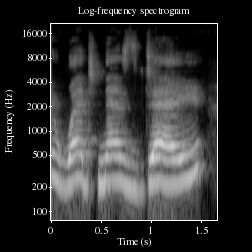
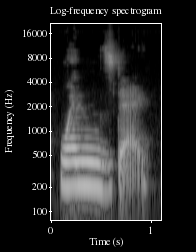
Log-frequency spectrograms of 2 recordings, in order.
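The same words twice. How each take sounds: First: The D is pronounced, giving three syllables. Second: The D is silent, giving two syllables. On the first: The speaker calls it wrong. "Notice that I don't say Wednesday" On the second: The speaker calls it right. "Here the D is silent and it's only two syllables"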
